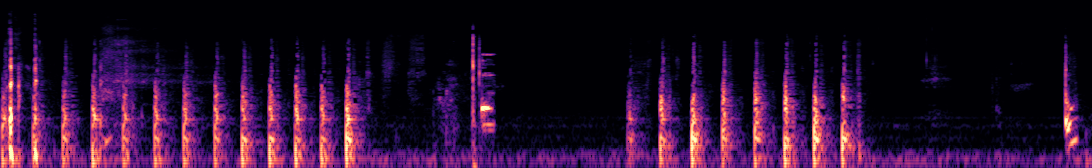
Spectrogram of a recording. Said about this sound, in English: So he's approaching the door. He's trying the door handle, like trying to actually get in there. Trying to break in.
